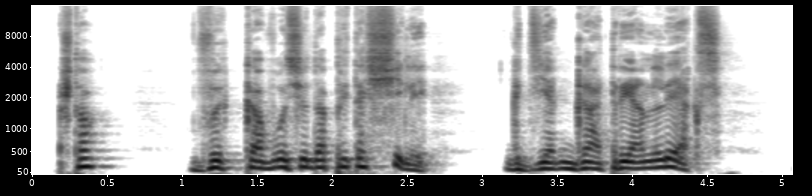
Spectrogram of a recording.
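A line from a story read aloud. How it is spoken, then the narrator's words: Furious, through clenched teeth. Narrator (Russian): Процедил сквозь зубы новоявленный император, багровея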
